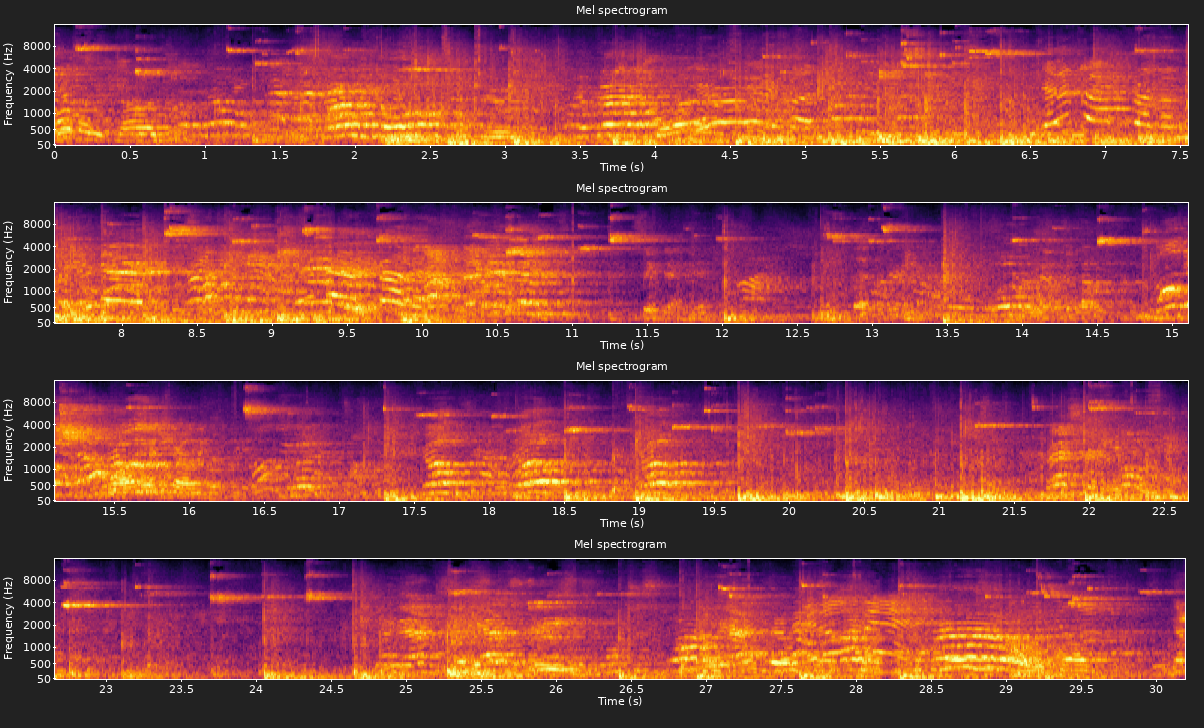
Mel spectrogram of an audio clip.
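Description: A basketball bouncing on a gym floor, echoing in a large hall, amid the overlapping shouts and chatter of players and spectators.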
